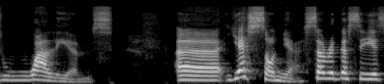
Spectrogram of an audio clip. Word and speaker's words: Walliams: to him as Walliams, including myself, but it's Walliams.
